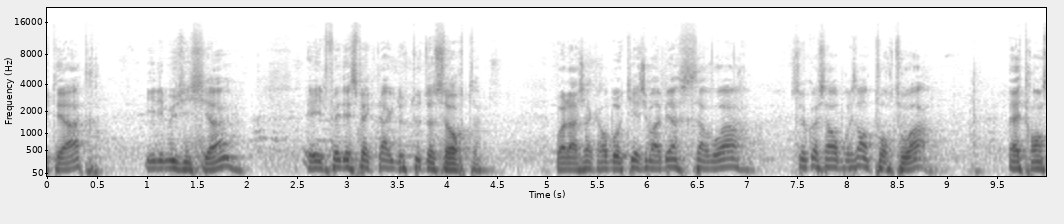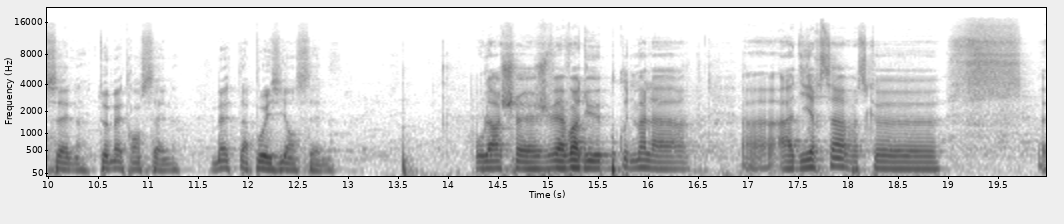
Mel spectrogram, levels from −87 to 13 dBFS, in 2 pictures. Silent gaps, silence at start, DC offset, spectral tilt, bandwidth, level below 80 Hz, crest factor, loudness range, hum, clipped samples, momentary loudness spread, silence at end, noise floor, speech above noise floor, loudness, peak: none; 0 s; under 0.1%; -6.5 dB/octave; 16 kHz; -48 dBFS; 22 dB; 7 LU; none; under 0.1%; 14 LU; 0 s; -55 dBFS; 31 dB; -25 LUFS; -4 dBFS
